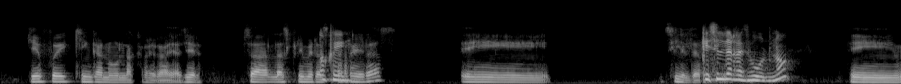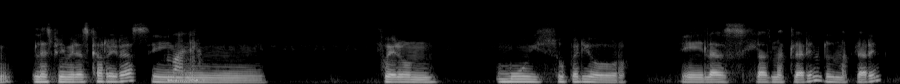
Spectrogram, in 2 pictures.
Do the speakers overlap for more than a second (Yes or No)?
No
